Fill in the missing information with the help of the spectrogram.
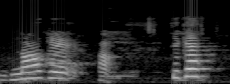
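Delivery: ordinary talk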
